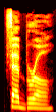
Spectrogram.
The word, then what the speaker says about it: febrile: In UK, fee is emphasized. Febrile, febrile.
